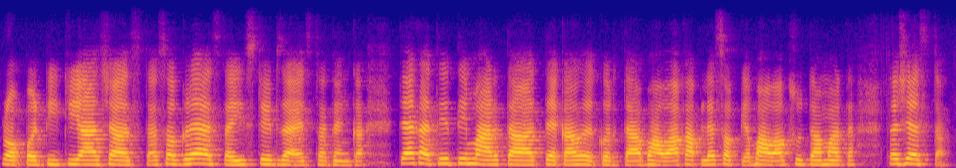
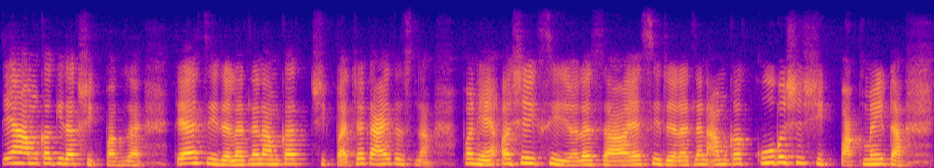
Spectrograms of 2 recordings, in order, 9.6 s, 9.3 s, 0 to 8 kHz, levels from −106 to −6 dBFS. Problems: none marked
